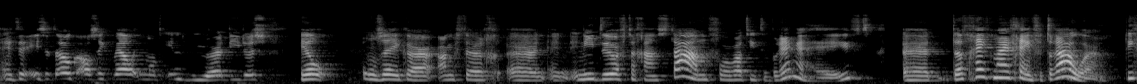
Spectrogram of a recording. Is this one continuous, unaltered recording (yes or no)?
no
